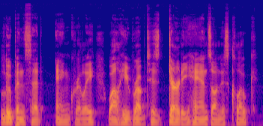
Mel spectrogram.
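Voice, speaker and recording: A man giving a mock-dramatic, theatrical narration of a comedic audiobook, with deliberate emphasis. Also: deep voice, steady tone, a bit bright. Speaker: podcast narrator.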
